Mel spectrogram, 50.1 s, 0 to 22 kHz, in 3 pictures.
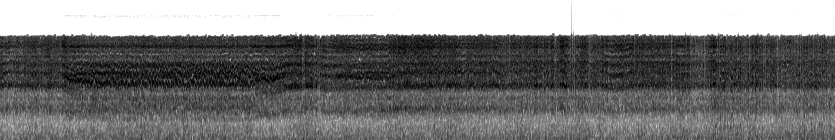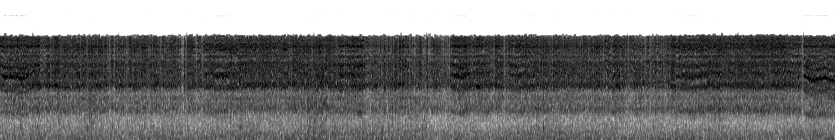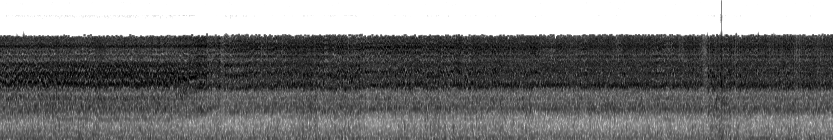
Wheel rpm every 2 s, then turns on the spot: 220, 200, 200, 220, 230, 230, 230, 230, 230, 230, 230, 230, 230, 230, 230, 230, 220, 200, 200, 220, 230, 230, 230, 230, 230.
none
